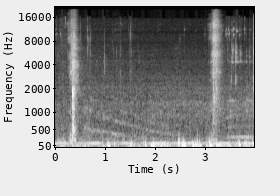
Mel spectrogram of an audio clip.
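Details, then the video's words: Two toy poodles, a white 2-year-old and a charcoal 10-11-year-old, wrestling playfully without aggression, sneezing to show they are not attacking; two sharp, breathy sneezes, one near the start and one near the end, over a low steady hum and soft rustling. "Toy poodles wrestle and sneeze"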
